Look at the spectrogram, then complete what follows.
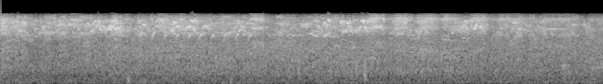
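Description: A flock of birds in the trees calling all together: a dense, unbroken chorus of many rapid high-pitched chirps and squeals.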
